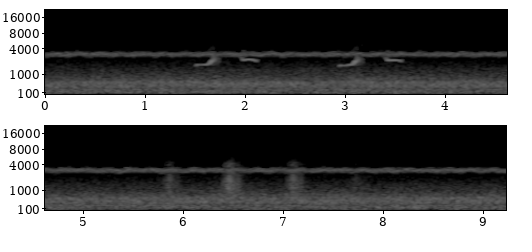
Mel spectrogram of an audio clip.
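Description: Northern Bobwhite gives two sharply rising whistles about a second and a half apart, calling the scattered covey back together, over a steady high insect trill and a few clicks.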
